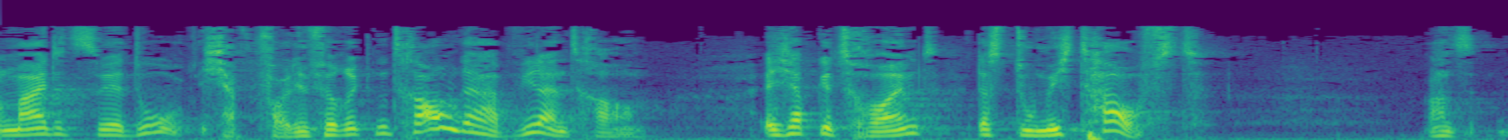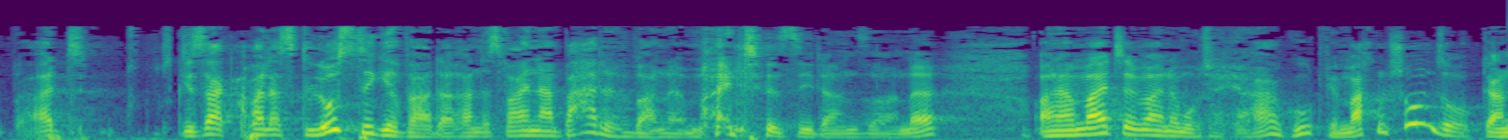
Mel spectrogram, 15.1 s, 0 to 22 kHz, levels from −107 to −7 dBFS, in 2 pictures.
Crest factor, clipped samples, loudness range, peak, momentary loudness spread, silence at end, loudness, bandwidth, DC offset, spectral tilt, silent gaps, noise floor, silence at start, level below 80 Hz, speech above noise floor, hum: 22 dB; under 0.1%; 5 LU; 0 dBFS; 14 LU; 0 s; -23 LUFS; 10.5 kHz; 0.2%; -4.5 dB/octave; none; -57 dBFS; 0 s; -44 dBFS; 35 dB; none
